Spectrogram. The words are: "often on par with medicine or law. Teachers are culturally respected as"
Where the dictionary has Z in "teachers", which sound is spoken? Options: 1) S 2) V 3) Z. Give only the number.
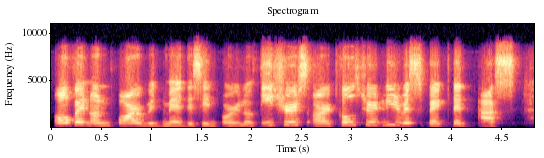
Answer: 1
